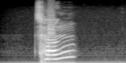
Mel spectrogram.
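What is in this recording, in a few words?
"ceng", Mandarin Chinese, tone 2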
